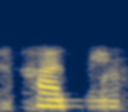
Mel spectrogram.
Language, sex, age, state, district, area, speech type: Punjabi, female, 18-30, Punjab, Muktsar, urban, conversation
